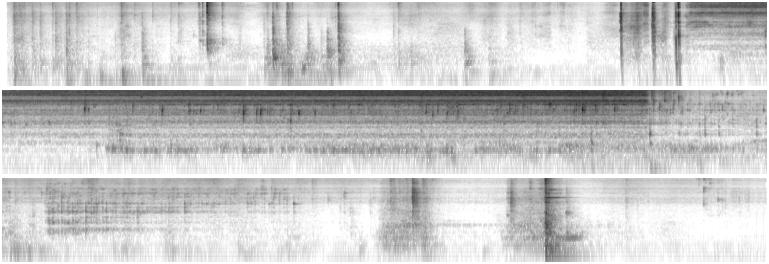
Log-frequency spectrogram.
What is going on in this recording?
I walked to the bathroom, turned on the light, opened the door, washed my hands and opened the drawer.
